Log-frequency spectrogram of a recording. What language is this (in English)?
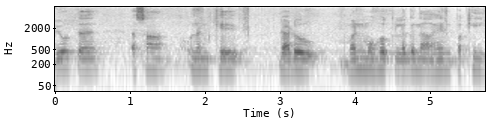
Sindhi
